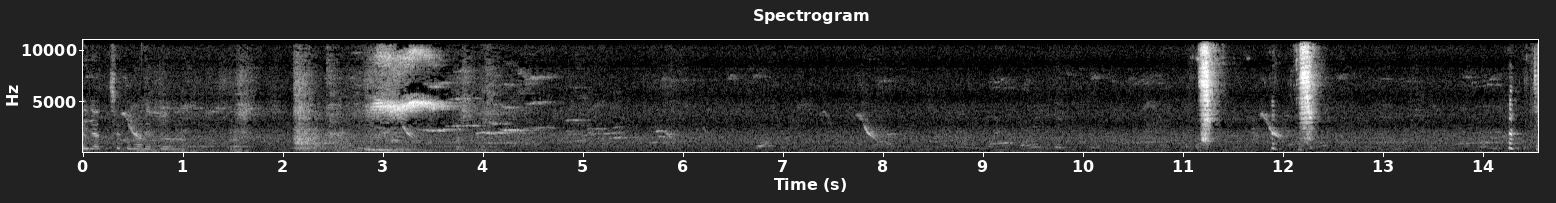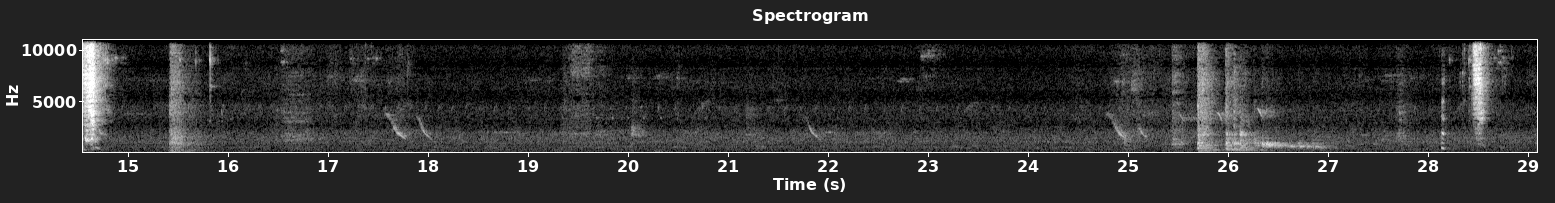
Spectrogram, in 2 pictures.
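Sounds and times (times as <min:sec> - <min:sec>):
sniffing: 0:11.2 - 0:11.4, 0:12.0 - 0:12.4, 0:14.4 - 0:14.8, 0:28.2 - 0:28.7
woman blowing her nose: 0:12.2 - 0:12.4, 0:14.5 - 0:14.8, 0:28.4 - 0:28.6.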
